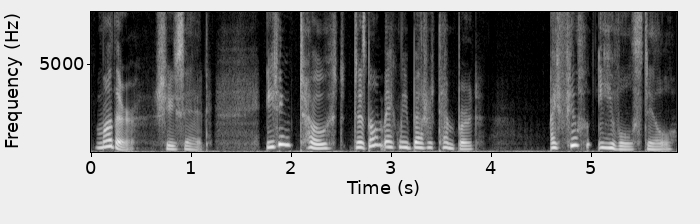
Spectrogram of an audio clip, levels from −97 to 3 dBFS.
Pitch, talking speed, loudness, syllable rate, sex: 255 Hz, 155 wpm, -18 LUFS, 5.3 syllables/s, female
